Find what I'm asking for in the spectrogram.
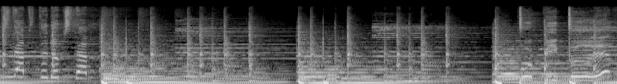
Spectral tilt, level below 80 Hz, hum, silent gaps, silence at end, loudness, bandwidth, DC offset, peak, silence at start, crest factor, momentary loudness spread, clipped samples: -5 dB/octave; -20 dBFS; none; none; 0 s; -15 LUFS; 16.5 kHz; 0.6%; 0 dBFS; 0 s; 14 dB; 9 LU; under 0.1%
